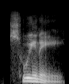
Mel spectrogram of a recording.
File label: "Sweeney", American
